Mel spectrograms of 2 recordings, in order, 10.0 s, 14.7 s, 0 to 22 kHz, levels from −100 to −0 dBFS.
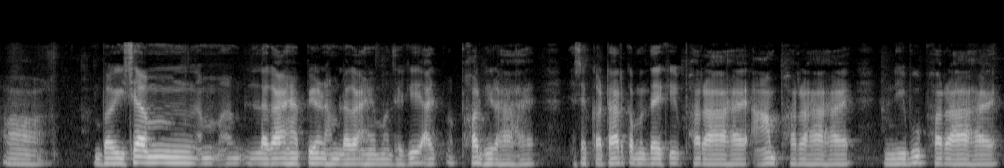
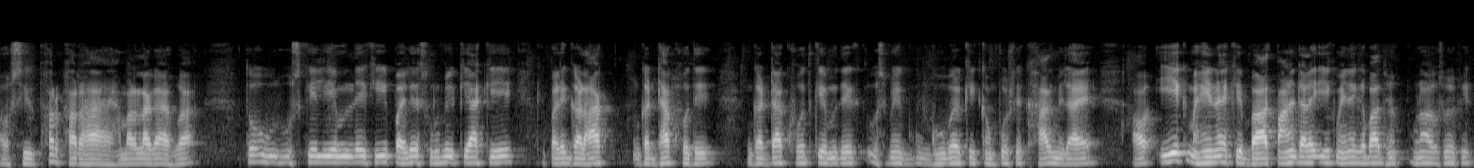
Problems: constant background noise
